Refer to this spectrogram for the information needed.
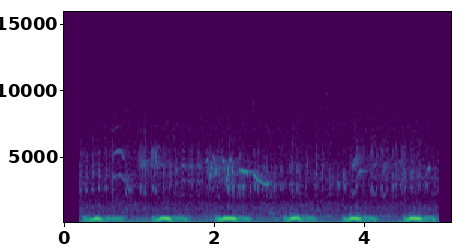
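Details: A stock dove, a species of wooded farmland in the British Isles, gives its insistent low, hollow two-part 'ooo-wuh' coo about every 0.8 seconds; small birds chirp and whistle faintly in the background.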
